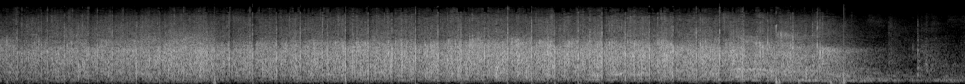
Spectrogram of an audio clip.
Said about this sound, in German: Und bitte einen Applaus an die drei.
